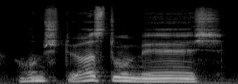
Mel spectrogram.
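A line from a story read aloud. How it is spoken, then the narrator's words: Growled. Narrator (German): Finn knurrte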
